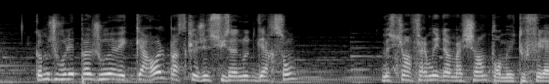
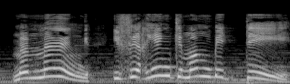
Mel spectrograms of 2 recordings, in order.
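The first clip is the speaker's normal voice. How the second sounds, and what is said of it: Exaggerated Marseille accent, drawn-out words. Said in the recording (French): “elle parle avec un accent de Marseille ... Elle dure longtemps avec son accent de Marseille à dire « m'embêter !» comme s'il y avait 10 M dans le mot”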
